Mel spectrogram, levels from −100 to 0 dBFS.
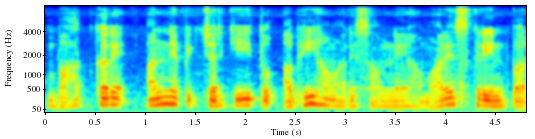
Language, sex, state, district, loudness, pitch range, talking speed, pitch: Hindi, male, Bihar, Patna, -21 LUFS, 105-130 Hz, 160 wpm, 120 Hz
